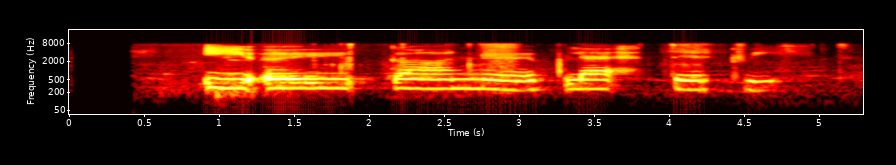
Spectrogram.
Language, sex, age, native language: Icelandic, female, 9, Icelandic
